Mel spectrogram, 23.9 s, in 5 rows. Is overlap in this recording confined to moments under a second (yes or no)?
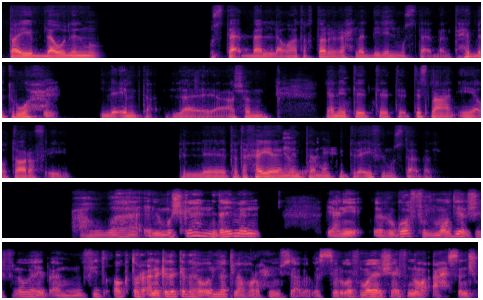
yes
